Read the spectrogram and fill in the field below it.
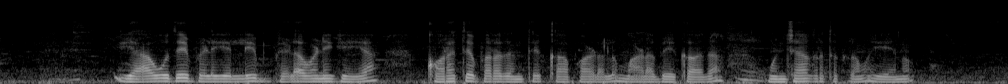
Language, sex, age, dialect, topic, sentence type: Kannada, male, 51-55, Central, agriculture, question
